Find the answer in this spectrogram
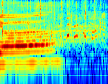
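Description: A man's voice through a microphone drawn out into one long, steady exclamation ("ya") lasting over a second, followed by a few short squeaky sounds.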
